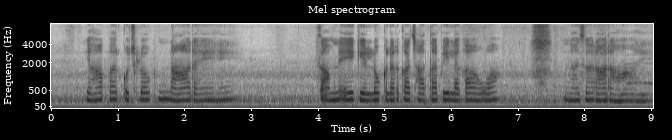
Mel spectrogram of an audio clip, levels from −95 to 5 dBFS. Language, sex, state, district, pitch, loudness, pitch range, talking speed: Hindi, male, Rajasthan, Jaipur, 205 Hz, -17 LUFS, 195-210 Hz, 135 wpm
